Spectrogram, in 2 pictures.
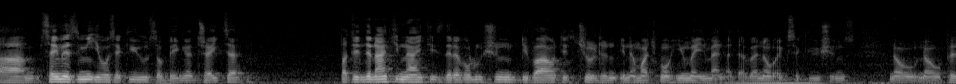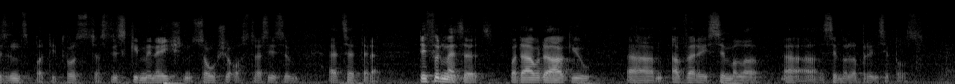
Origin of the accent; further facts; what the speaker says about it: England, United Kingdom; born there; because I was born in England and spent 20 years in the UK.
